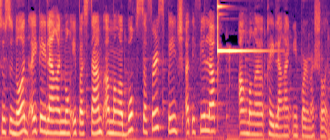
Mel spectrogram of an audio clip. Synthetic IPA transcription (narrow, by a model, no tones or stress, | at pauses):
suːsʊno̞d̪ɐjkɐʔɪlaːŋɐnmo̞ŋɪpɐst̪ampɐŋmɐŋabʊksːɐfɛɹst̪pejd͡ʒɐt̪̚ɪfilɐpʔɐŋmɐŋakɐɪlaːŋɐŋɪnpoɹmɐʃo̞̰n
